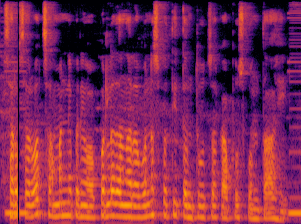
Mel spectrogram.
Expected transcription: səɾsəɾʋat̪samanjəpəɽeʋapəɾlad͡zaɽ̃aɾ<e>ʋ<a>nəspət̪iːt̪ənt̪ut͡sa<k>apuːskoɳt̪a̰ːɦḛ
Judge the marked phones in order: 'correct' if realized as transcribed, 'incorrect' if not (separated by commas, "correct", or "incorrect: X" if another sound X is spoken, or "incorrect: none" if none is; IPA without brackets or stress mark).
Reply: incorrect: a, incorrect: ə, correct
